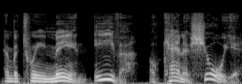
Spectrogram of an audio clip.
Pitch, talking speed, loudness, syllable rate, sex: 140 Hz, 225 wpm, -16 LUFS, 6.1 syllables/s, male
